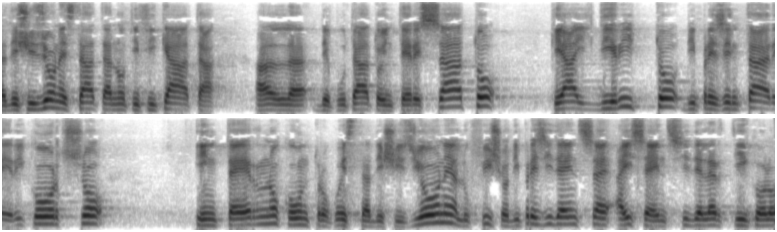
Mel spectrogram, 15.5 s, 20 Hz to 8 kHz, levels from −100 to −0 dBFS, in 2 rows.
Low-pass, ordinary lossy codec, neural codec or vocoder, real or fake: none; none; none; real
